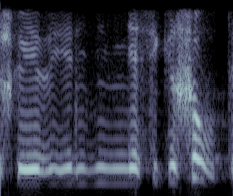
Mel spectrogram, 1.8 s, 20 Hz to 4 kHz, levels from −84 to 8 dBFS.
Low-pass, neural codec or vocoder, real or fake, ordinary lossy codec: 3.6 kHz; none; real; AAC, 32 kbps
